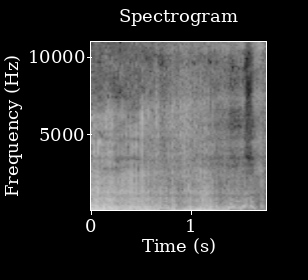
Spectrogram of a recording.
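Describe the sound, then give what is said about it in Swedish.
A fart, a low raspy rumble with a rough, buzzing texture lasting under two seconds, fairly loud at first and tapering off toward the end, with no talking over it. “Pruttade du?”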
